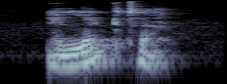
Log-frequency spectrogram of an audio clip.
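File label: "elector", British English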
